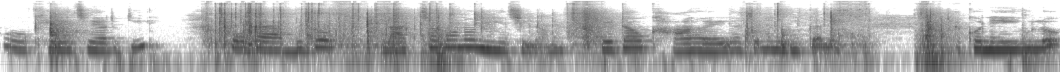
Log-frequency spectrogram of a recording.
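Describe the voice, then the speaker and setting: A middle-aged woman chatting softly and rambling through a grocery haul at home at night, talking into a bluetooth earpiece. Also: high-pitched, steady tone, normal speed, gravelly, heavy background noise. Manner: soft-spoken, rambling, chatty asides. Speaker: home vlogger. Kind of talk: casual grocery haul chat. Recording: echoey room.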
